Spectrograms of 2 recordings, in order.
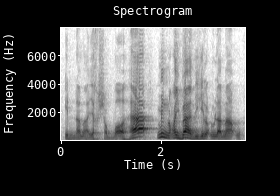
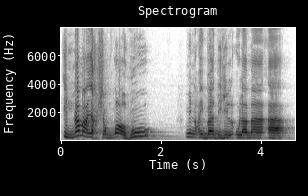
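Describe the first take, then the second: First: Allah ends in a, ulama ends in u. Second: Allah ends in u, ulama ends in a. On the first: Only the scholars truly fear God. "ketika Allah dijadikan sebagai mansubun ala ta'zim dan ulama dijadikan sebagai fa'il" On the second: God is the one who is concerned about the scholars. "Dengan menjadikan Allah sebagai fa'il, al-ulama sebagai maf'ul bih"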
